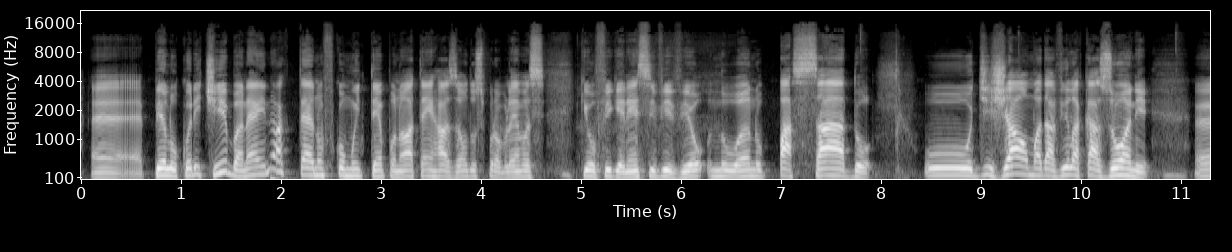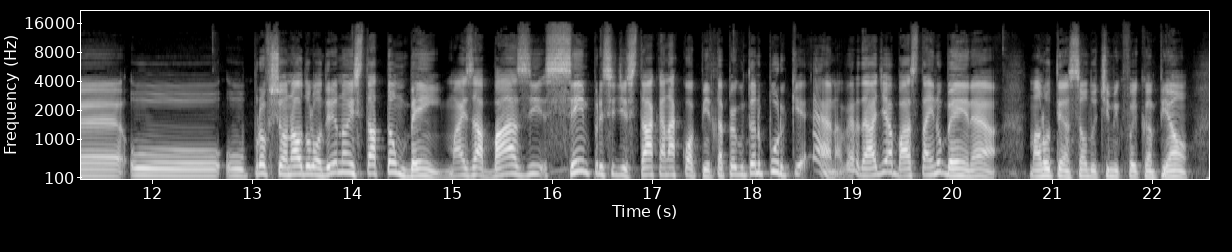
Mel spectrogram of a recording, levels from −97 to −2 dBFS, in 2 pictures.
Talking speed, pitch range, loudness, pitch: 175 wpm, 140-170 Hz, -19 LUFS, 155 Hz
